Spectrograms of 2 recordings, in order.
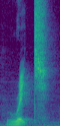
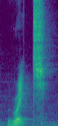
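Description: First: It starts with a rounded, pulled-back English R. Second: It starts with a rounded, pulled-back English R.

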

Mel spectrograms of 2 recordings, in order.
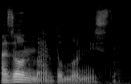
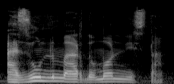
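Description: First: The word before 'mardoman' is said 'an'. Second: The word before 'mardoman' is said 'un'. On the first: This is the more formal reading. "حالا من میگم" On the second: This is how it was said in casual speech. "معلومه تو محاوره اینجوری میگفتن"

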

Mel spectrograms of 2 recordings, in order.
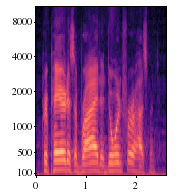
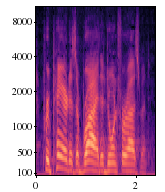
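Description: Both takes have the same delivery.

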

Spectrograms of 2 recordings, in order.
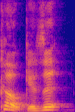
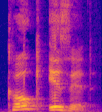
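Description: First: It is said as a rising question. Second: It is said as a falling exclamation.

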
